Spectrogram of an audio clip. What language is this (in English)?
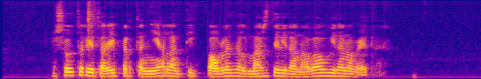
Catalan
